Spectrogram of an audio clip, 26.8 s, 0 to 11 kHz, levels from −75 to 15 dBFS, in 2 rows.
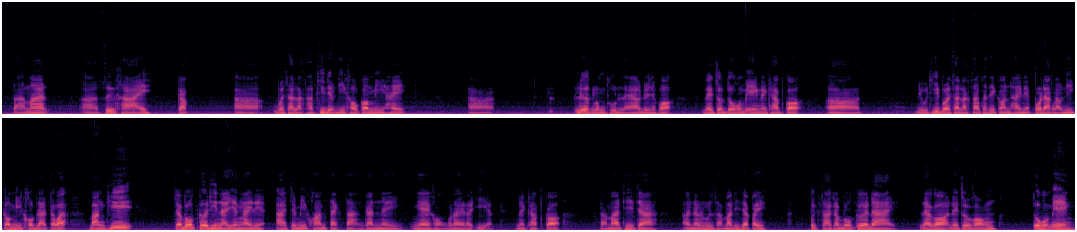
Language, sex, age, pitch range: Thai, male, 20-39, 90-115 Hz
